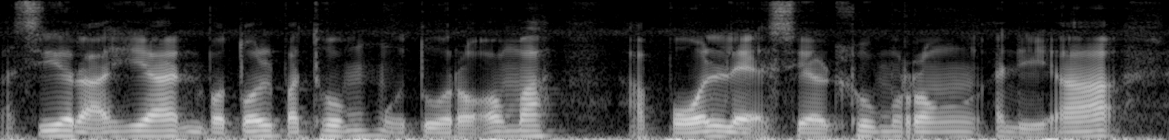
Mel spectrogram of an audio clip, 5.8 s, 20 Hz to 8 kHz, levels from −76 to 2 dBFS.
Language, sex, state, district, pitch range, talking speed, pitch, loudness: Mizo, male, Mizoram, Aizawl, 95-115 Hz, 185 wpm, 105 Hz, -19 LUFS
